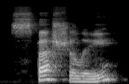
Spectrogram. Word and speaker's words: especially: as the first sound i don't want any vowel sound before it especially long on special on the spec and short on the uh especially and then especially especially still has the same syllable stress especially but i have the e vowel first and so i want to make sure i have the s especially especially actually it's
